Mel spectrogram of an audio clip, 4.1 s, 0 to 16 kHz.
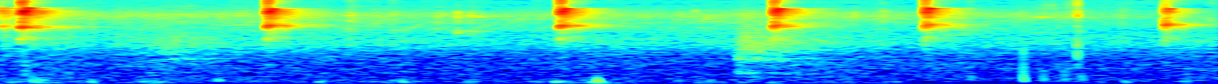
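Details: Squirrel calling among mango and litchi trees in fruiting season, giving sharp, high, clicking chirps repeated roughly every 0.7 seconds, six in quick series, over a faint steady background hiss.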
